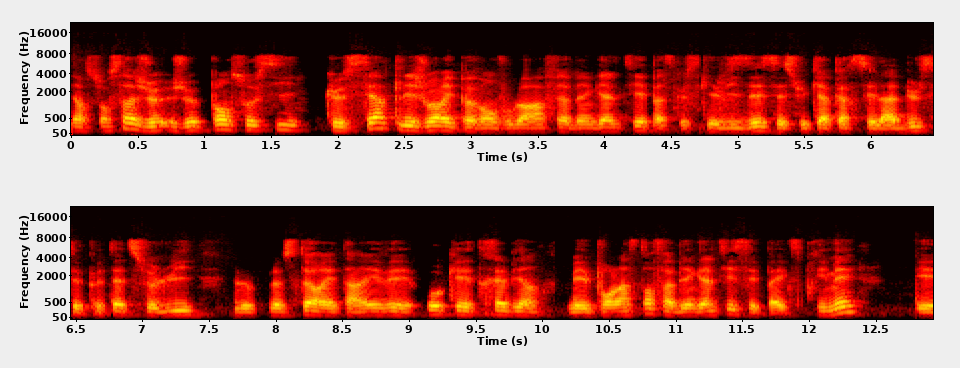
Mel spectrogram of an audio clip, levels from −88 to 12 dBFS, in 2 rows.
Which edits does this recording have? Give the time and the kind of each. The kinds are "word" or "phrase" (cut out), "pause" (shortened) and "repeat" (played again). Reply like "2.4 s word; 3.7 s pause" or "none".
1.8 s pause; 4.7 s word; 7.7 s phrase; 10.1 s pause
